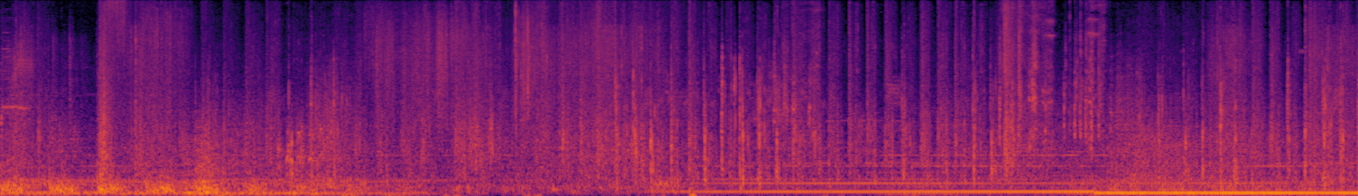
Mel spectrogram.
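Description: Quick footsteps run over dry dirt and grass.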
